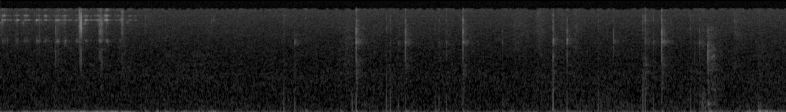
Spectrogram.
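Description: A small amber-brown glass jar with a dark lid, apparently holding something, is held in the hands while fingertips and nails tap and click on the glass. Quiet, bright clicks come at an uneven pace over a soft low rumble.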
